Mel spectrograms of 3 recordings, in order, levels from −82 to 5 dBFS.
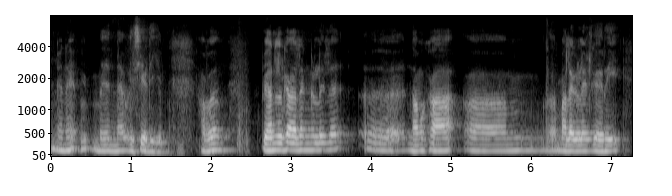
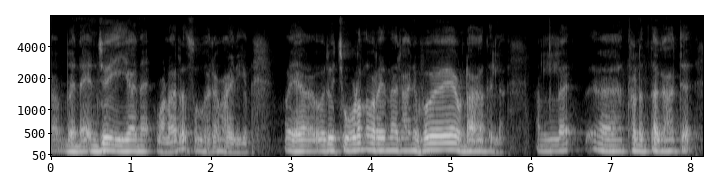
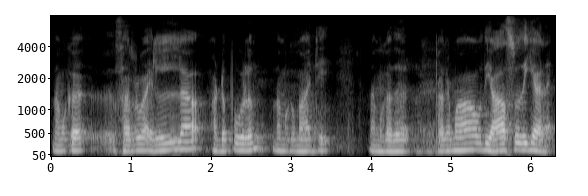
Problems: none marked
